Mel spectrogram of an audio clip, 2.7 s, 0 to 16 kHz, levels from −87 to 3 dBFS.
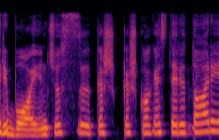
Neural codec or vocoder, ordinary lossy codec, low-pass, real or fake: none; MP3, 96 kbps; 10.8 kHz; real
